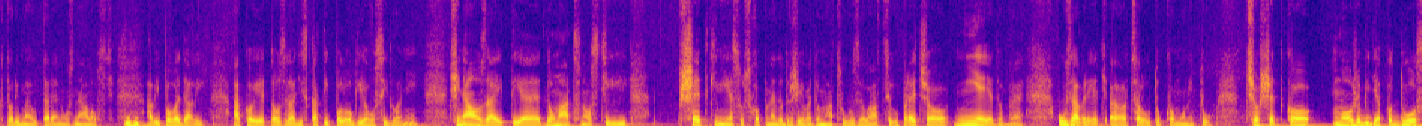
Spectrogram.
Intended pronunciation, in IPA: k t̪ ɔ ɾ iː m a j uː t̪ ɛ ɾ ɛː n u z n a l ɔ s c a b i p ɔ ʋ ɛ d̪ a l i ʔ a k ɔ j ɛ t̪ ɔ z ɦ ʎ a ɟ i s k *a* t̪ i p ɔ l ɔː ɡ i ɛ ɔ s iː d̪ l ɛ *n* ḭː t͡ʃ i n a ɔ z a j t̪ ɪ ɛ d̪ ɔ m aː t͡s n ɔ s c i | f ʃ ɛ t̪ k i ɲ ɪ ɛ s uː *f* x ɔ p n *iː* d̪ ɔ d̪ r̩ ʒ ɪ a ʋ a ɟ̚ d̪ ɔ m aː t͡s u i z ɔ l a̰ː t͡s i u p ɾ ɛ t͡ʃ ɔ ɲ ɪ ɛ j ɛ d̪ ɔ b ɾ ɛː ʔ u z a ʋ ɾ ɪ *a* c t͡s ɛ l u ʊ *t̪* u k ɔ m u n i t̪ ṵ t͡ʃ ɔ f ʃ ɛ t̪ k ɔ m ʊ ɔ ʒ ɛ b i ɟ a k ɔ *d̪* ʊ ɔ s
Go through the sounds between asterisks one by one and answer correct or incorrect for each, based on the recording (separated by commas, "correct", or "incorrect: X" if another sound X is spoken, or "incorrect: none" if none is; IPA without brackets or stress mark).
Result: correct, incorrect: ɲ, incorrect: s, incorrect: ɛː, incorrect: ɛ, correct, correct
